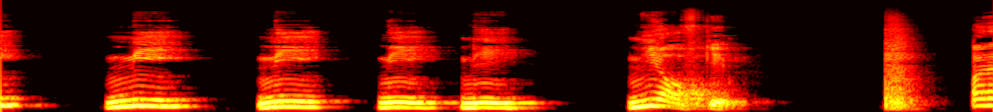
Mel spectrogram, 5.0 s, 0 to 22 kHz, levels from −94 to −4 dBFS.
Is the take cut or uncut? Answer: uncut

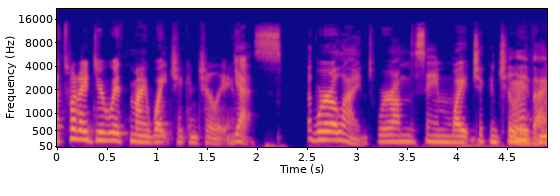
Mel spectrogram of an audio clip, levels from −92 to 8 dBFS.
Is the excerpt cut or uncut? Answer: cut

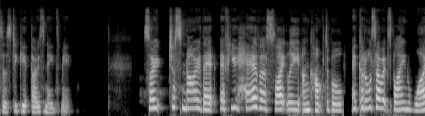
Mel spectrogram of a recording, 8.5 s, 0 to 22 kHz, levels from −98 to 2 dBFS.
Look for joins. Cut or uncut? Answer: cut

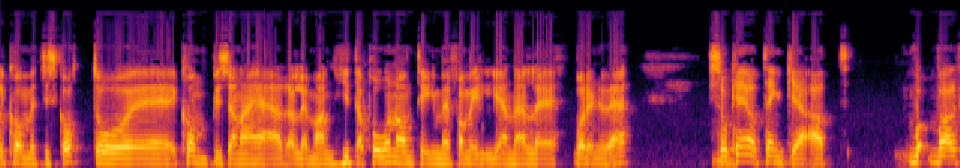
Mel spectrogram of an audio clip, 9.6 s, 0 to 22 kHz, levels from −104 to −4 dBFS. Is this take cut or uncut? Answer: uncut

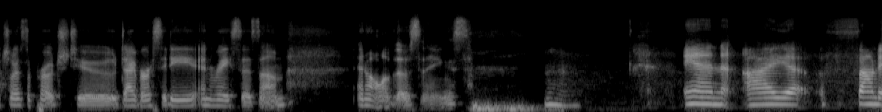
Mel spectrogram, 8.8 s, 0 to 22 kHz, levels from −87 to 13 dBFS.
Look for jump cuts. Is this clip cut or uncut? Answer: uncut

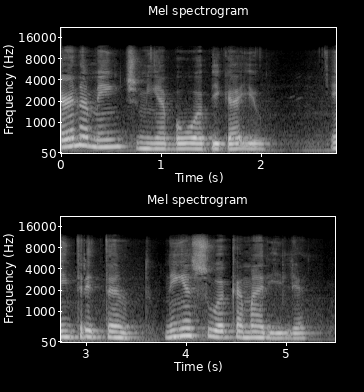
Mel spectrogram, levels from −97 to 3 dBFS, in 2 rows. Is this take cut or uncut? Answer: cut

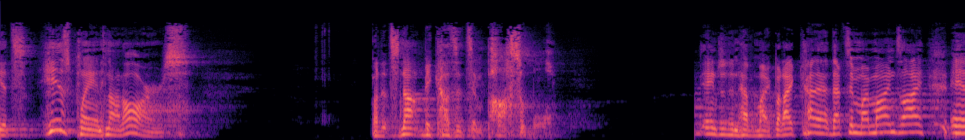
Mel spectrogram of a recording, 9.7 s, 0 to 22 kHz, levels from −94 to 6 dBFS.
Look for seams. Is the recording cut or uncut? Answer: cut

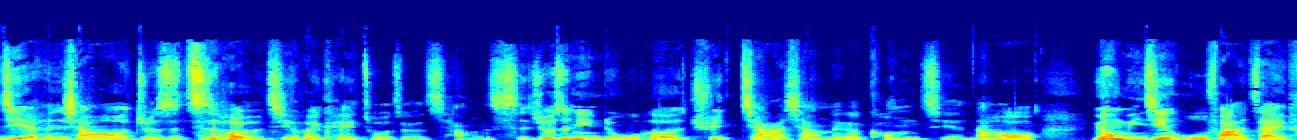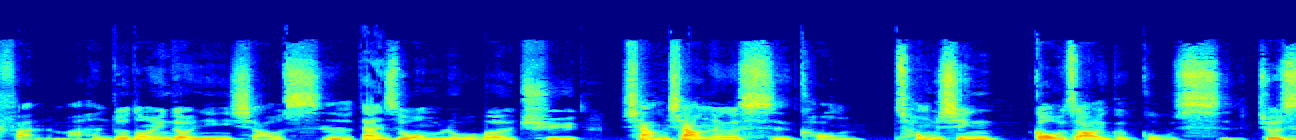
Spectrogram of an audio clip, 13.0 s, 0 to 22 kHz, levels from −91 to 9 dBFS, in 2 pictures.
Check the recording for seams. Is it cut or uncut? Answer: uncut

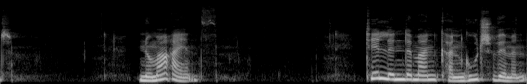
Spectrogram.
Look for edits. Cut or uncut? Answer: uncut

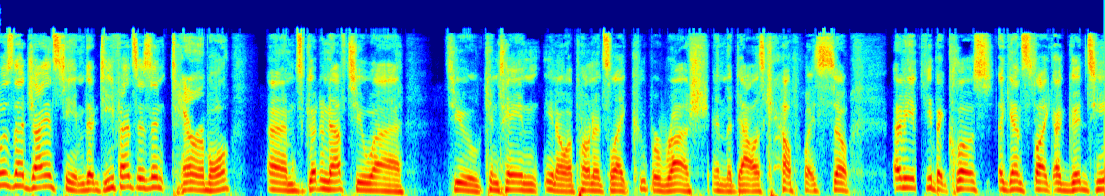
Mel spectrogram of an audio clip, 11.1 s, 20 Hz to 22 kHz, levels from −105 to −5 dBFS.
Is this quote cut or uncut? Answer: cut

